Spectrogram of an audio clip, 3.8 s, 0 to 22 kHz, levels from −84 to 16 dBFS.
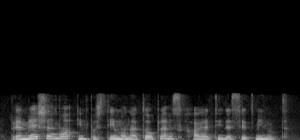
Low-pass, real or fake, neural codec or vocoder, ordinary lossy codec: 7.2 kHz; fake; codec, 16 kHz, 2 kbps, FunCodec, trained on Chinese and English, 25 frames a second; none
